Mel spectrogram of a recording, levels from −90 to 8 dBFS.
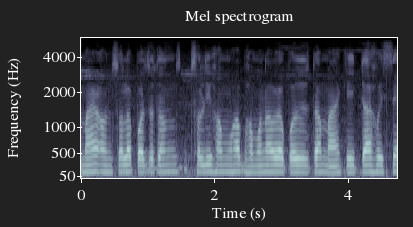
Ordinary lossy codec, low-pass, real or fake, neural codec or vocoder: MP3, 48 kbps; 5.4 kHz; real; none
